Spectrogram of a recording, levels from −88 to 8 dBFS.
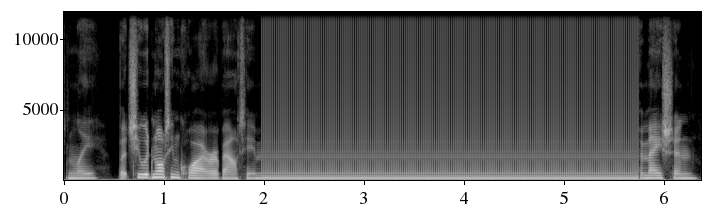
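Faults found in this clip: Steady 46.9 Hz buzz replacing speech, 1.98 to 5.74 s. System hang loop: driver froze, hardware kept replaying one 21.33 ms slice, which fits a 512-sample buffer.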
